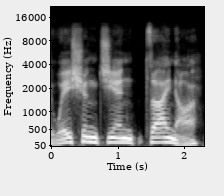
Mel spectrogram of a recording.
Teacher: it's much less common to hear someone pronouncing the 儿 化 音 in the southern part of the country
